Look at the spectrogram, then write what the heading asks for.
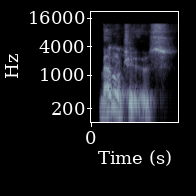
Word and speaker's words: Betelgeuse: Betelgeuse, and that is the correct pronunciation, I am told, is not as big.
